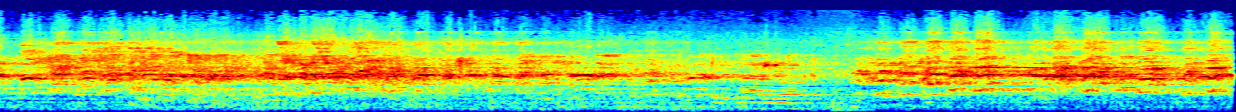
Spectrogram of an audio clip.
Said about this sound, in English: let's see what we have here. We got a bunch of birds.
